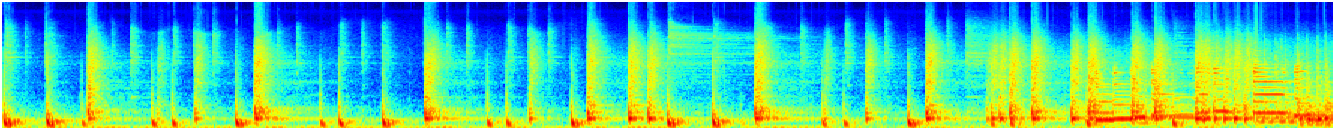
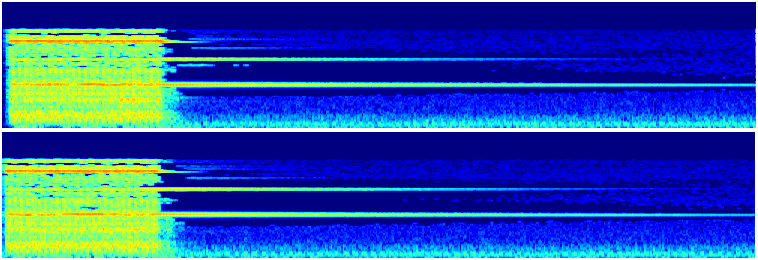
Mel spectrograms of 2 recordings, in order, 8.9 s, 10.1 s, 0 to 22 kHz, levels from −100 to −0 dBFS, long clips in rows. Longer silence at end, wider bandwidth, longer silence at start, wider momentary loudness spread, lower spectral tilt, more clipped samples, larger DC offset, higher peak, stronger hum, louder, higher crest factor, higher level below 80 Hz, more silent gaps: second, 0 s vs 2.85 s; first, over 20 kHz vs 10.5 kHz; about the same, 0 s vs 0 s; second, 12 LU vs 24 LU; first, -5.5 dB/octave vs 1 dB/octave; neither; first, 0.1% vs under 0.1%; first, 0 dBFS vs -6 dBFS; neither; about the same, -19 LUFS vs -17 LUFS; about the same, 18 dB vs 18 dB; first, -32 dBFS vs -64 dBFS; neither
